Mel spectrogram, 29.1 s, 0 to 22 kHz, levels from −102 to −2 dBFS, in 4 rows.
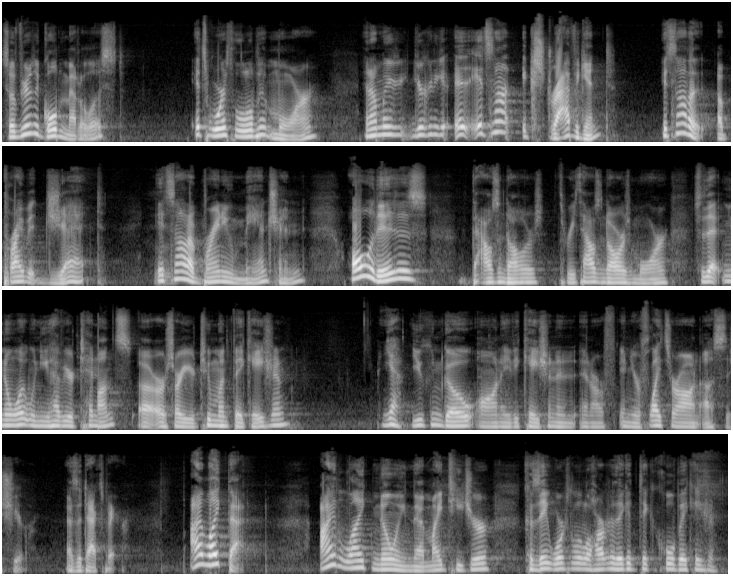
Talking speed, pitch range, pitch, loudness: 210 wpm, 115-165 Hz, 140 Hz, -24 LUFS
